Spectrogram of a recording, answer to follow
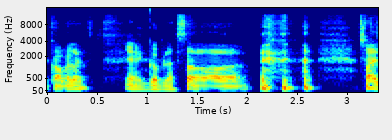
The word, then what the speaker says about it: Gobelins: I think French animation, I see like animation from Gobelins. You say it like that, right? Gobelins.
